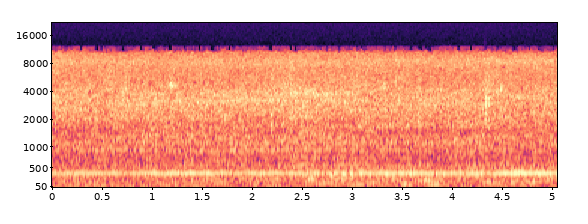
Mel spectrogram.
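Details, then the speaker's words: Car engine idling after running about half an hour during a weekly mini engine check for overheating; smooth constant hum under steady cooling fan rush, faint even tone, no misses or surging; all engines fine, no problems found. "Semua enjin pun okey, tidak ada masalah."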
